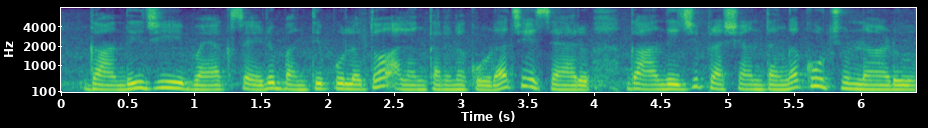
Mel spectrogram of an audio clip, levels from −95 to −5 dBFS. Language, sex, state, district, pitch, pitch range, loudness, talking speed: Telugu, female, Andhra Pradesh, Srikakulam, 170 Hz, 155-190 Hz, -19 LUFS, 105 wpm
